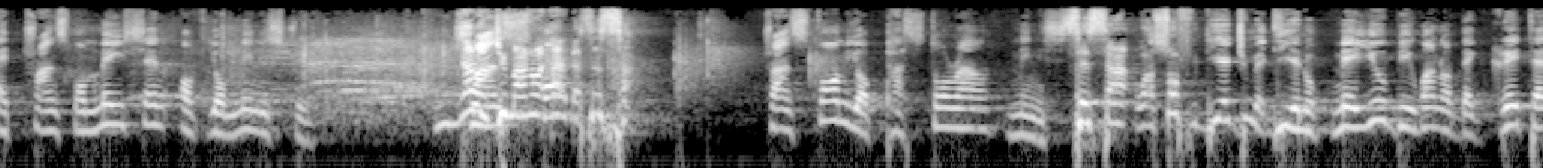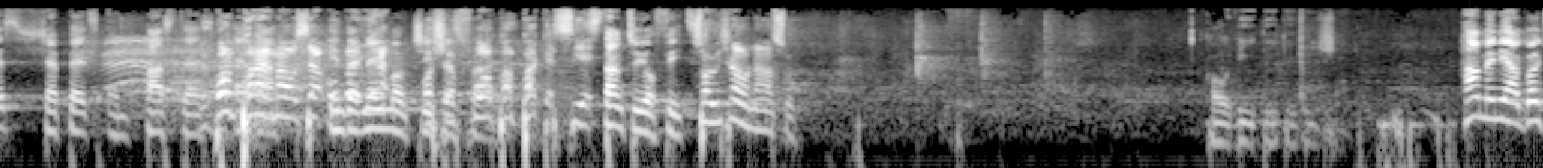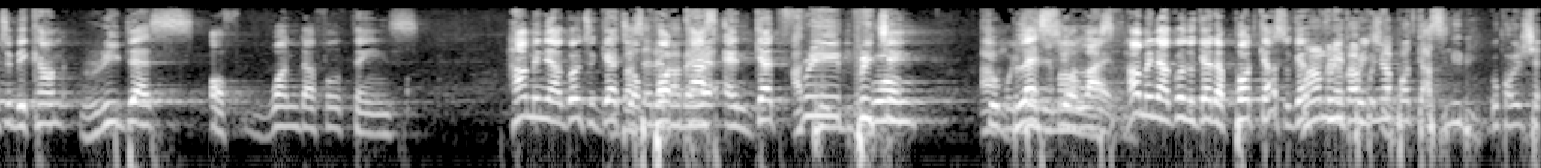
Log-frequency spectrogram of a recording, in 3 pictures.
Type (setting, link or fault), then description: setting, live audience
